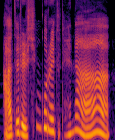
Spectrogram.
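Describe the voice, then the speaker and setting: A woman voicing a shrill, flustered old mother. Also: very animated, unhurried, no echo, studio quality, soft background music. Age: older. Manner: flustered, scolding.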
